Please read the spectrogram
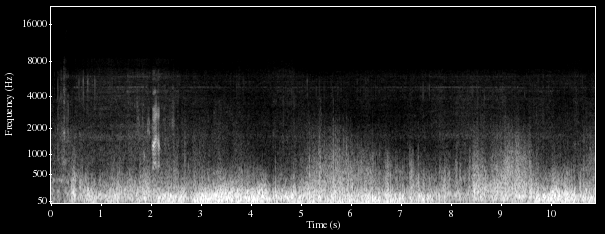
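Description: Wind buffeting an action camera's microphone as a bicycle descends a steep hill at speed: a loud, low rumble that builds over the first three seconds, eases for a moment near the end, then comes back.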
